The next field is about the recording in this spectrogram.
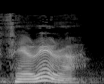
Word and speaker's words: Ferreira: It's Ferreira. – How do you spell that? – It's F-E-R-R-E-I-R-A. – And what's your first name? – Jose. That's J-O-S-E.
